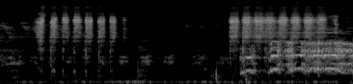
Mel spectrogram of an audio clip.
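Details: Young Greater green leafbird of the Kuningan type learning the loud ngeplong song: a fast run of about eight sharp, high chirps, a short pause, then a dense, shrill, continuous twittering burst.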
